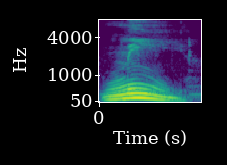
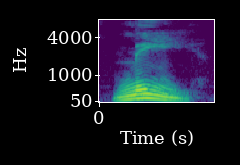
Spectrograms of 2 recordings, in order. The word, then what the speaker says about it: knee: عندنا كمان لما ال K بيبقى جاي بعدها ال N، ال K بتبقى silent او صامتة في كلمات زي knock يخبط، knock knee ركبة، knee.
